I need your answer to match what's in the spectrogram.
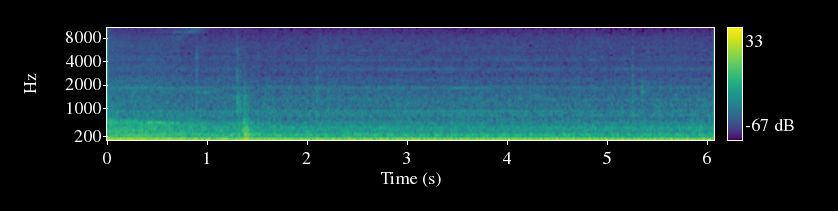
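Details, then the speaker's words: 1989 Mercedes W126 420SEL V8, bought as-is, idling: a deep, heavy rumble with an even throb of about three pulses a second, far too loud for a car that should be quiet and smooth; loud exhaust rumble from a fault not yet located. "so as you heard it's kind of loud if this was a Camaro you'd say man that sounds good I don't want my 126 Mercedes sounding like a Camaro it should be quiet and smooth"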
